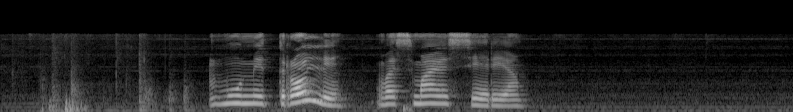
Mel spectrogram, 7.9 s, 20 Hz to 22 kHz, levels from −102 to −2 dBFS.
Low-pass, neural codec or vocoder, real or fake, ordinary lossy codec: 7.2 kHz; none; real; none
